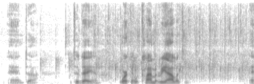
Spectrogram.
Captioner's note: applause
